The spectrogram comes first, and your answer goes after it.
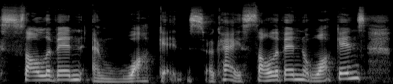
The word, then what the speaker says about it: Sullivan: So, it's Sullivan. Sullivan with the first syllable stress and watkins.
